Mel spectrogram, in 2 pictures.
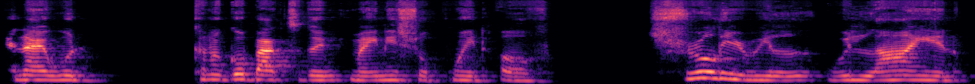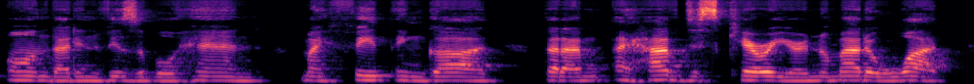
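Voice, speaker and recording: Lowish-voiced woman with a foreign accent. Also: fairly even intonation, normal speed. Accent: non-native English. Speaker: panelist, attorney. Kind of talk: personal, reflective panel talk.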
